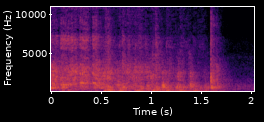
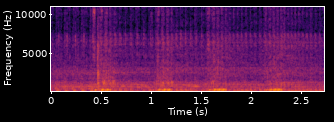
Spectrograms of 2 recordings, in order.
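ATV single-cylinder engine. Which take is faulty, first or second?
first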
